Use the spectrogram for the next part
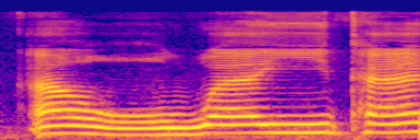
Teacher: sempurnakan wa lalu naikkan tengah lidah untuk ya sukun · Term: harfun lin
